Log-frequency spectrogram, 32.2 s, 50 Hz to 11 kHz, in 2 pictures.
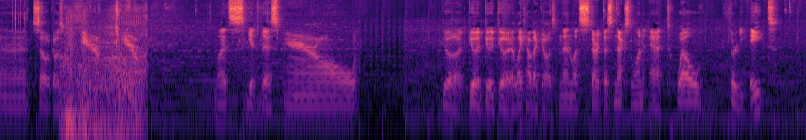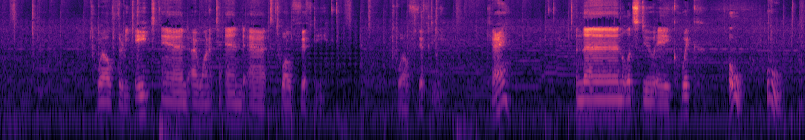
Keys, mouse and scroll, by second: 0.8 click, 1.0 space, 2.9 space, 3.9 click, 5.5-9.2 Right, 9.4 Right, 11.0-12.1 drag, 15.7-19.4 drag, 20.4-21.7 drag, 22.7-25.5 drag, 27.1 click, 32.0 ctrl+z.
